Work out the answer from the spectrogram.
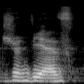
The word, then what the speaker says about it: Genevieve: And first of all, I apologize, but I pronounce it Genevieve. Very much the French way, Genevieve Leveille.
